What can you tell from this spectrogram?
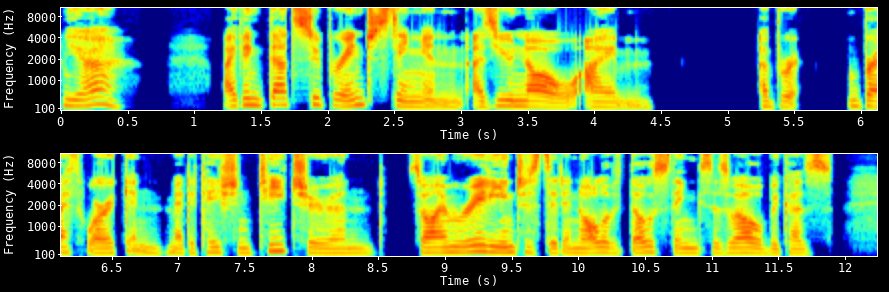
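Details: Adult speaker; typical speech.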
